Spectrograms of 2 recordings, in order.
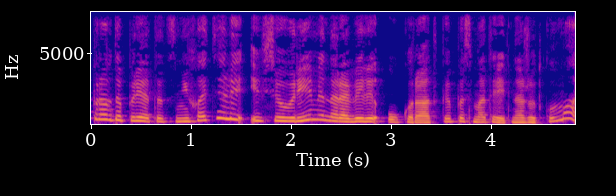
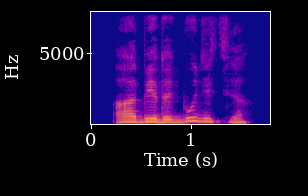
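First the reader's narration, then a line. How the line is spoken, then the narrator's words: Quiet question. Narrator (Russian): тихо спросил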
